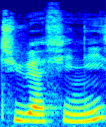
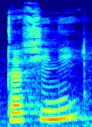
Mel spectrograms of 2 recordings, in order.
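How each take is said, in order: First: The vowel of tu is fully pronounced. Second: The vowel of tu is dropped.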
